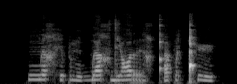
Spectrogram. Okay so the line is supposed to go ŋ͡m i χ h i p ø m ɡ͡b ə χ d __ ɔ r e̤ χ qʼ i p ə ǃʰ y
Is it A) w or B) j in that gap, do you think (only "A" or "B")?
B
